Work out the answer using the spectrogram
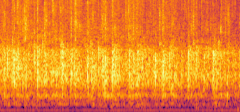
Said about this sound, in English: So thank you, guys. Big round of applause. Thank you.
